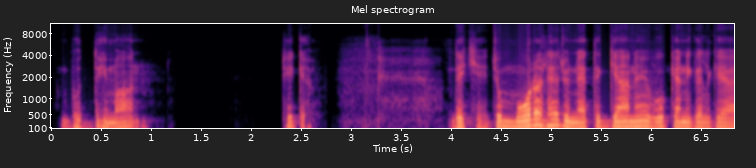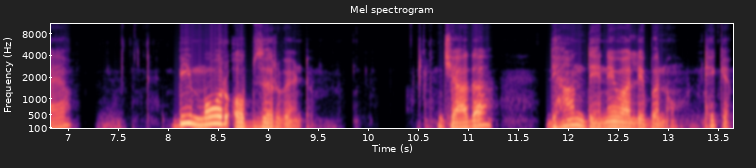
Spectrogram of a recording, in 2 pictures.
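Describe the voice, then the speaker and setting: A man teaching English in a slow, explanatory lesson, drawing out each English word and checking in with the listener after every point. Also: mid-range voice, vocal fry, mellow, no room sound. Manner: slow, drawn-out English words, repeats with "ठीक है".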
